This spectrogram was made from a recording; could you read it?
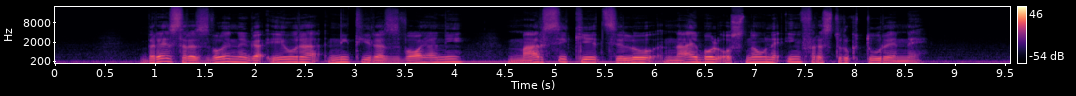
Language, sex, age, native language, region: Slovenian, female, 18-29, Slovenian, Gorenjska region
